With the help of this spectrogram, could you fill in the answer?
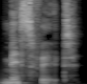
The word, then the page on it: misfit: British English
